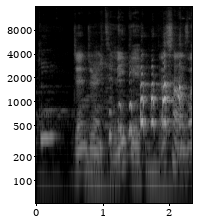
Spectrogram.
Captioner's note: laughs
